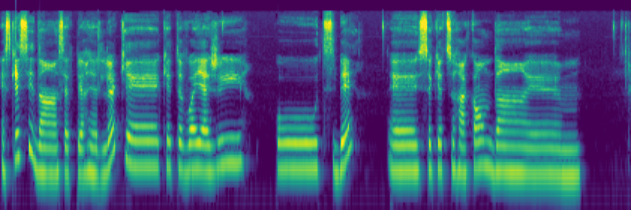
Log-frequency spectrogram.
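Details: Stuttering in an adult woman who stutters.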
